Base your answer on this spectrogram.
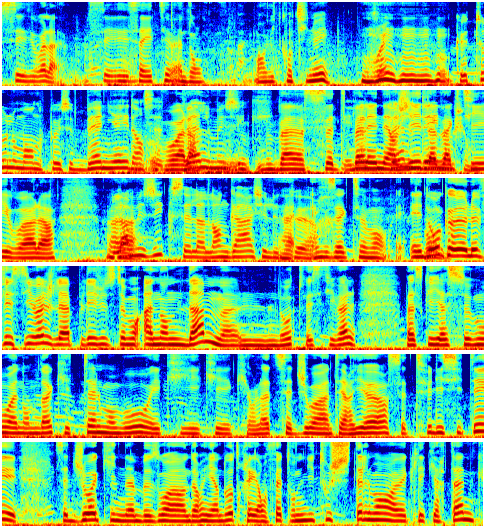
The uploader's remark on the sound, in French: En Direct Du Bhakti Om Festival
